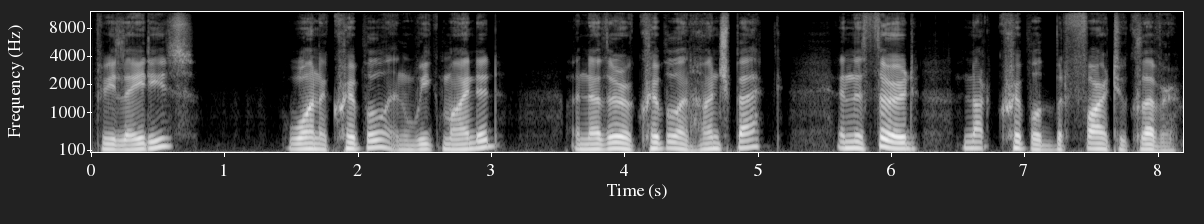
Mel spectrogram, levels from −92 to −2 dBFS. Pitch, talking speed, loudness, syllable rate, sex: 130 Hz, 160 wpm, -18 LUFS, 5.1 syllables/s, male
